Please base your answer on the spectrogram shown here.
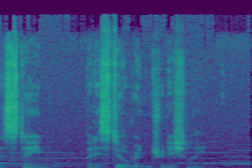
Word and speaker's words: Stein: use the English pronunciation steam as when two vowels are together in English the first one is pronounced to this day the family name remains pronounced as steam but is still written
